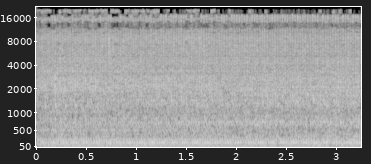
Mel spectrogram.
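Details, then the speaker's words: Case D40 tractor diesel run briefly after its power steering hoses were replaced and refilled, with the water not hooked up: a steady, even low hum at idle with no knocks or misses, running smoothly. "Okay, so far so good. Don't want to run this very long because I don't have the water hooked up."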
